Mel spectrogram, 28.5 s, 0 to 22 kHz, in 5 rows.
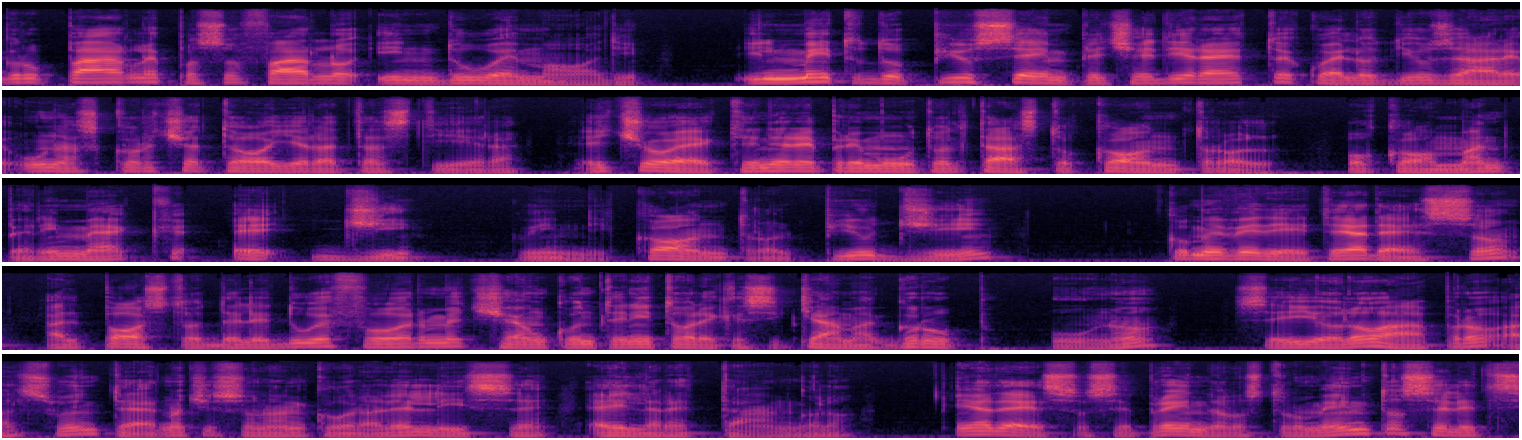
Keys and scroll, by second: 14.6 super+g.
